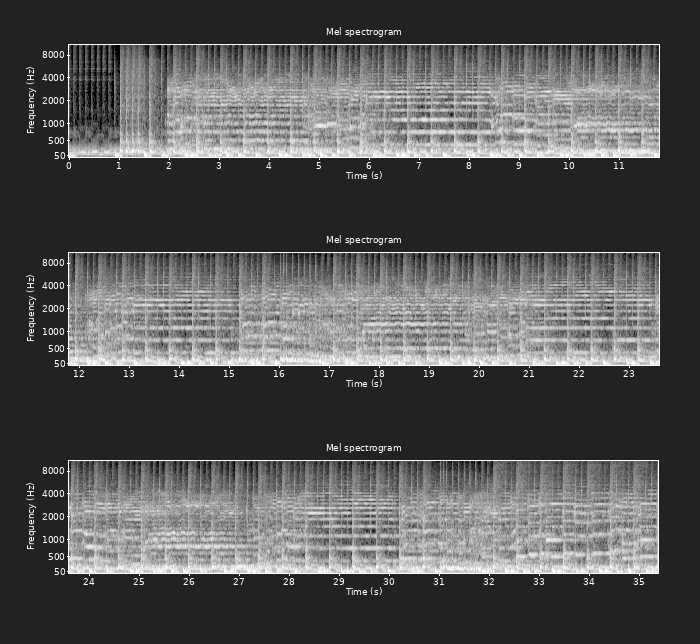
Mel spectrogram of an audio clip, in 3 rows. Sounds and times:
Electric guitar: 1.2 - 35.3
Strum: 1.3 - 35.3.

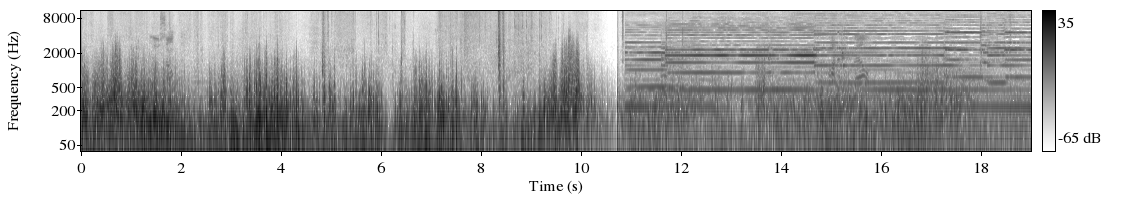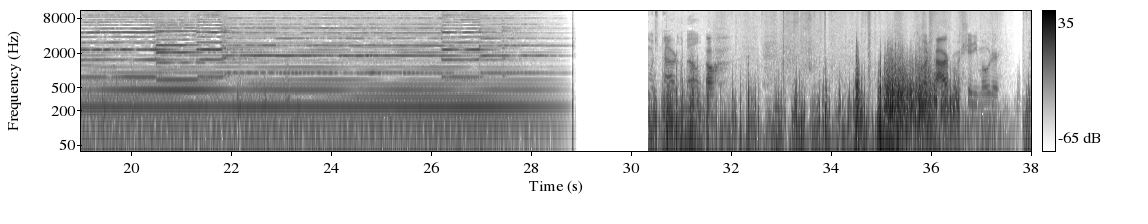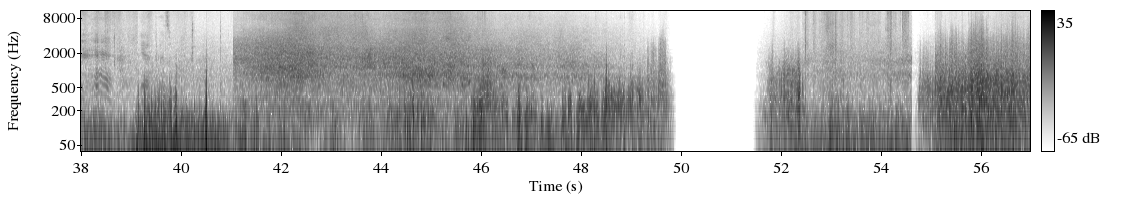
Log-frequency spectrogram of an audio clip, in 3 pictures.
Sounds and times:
Speech: 1.1 - 2.0, 30.4 - 31.8, 35.7 - 37.4, 39.2 - 39.8
Music: 10.8 - 28.8.

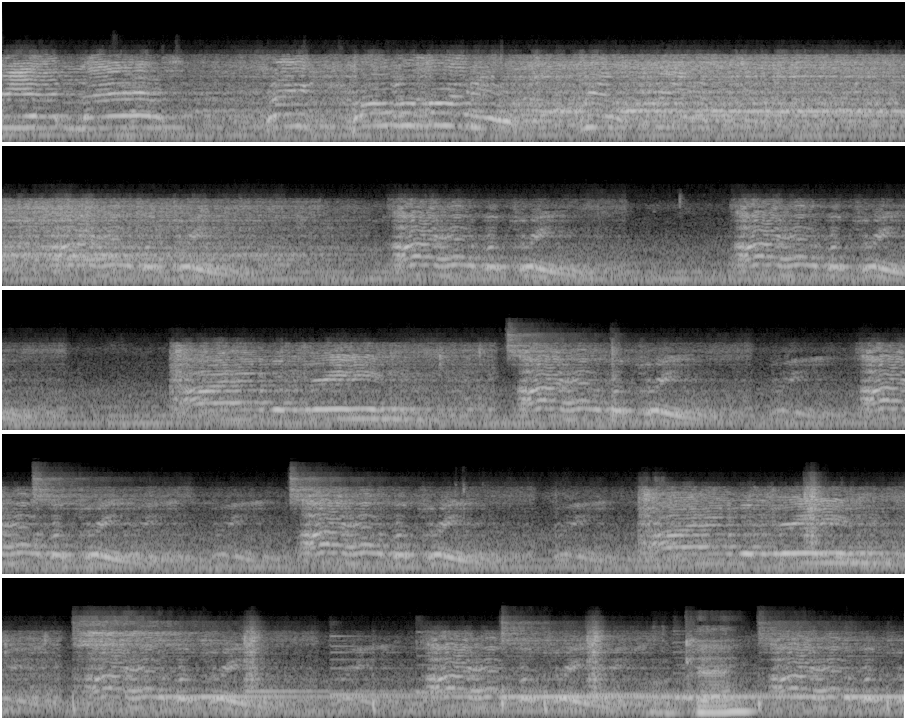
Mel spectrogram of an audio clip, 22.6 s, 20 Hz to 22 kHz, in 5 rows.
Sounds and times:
Male speech, man speaking: 0.0 - 3.6, 4.8 - 5.7, 6.5 - 7.6, 8.2 - 9.3, 9.9 - 17.8, 20.2 - 22.4.

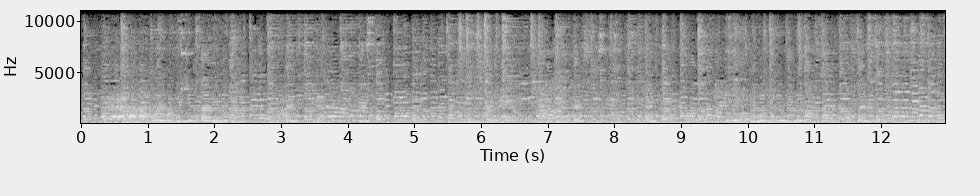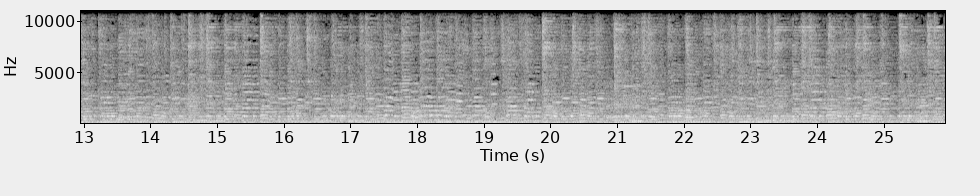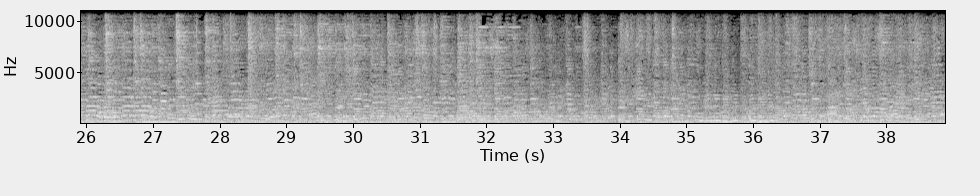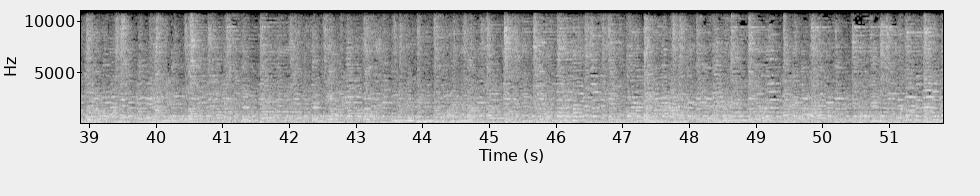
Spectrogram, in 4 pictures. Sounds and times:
Music: 0.0 - 51.8.

